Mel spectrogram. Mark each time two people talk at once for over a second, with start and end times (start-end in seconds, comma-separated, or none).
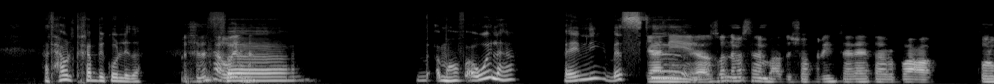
none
